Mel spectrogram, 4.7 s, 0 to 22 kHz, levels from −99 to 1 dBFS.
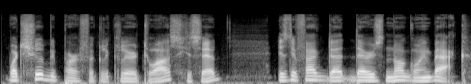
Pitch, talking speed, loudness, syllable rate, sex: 120 Hz, 230 wpm, -17 LUFS, 5.2 syllables/s, male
